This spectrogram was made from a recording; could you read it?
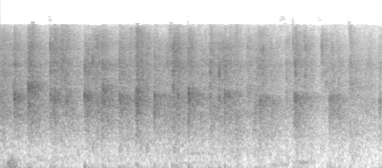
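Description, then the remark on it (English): A crowd of people clapping together, a dense patter of many hands with a rough, uneven rhythm of soft peaks, steady throughout with no voices. “It has ended with a clap.”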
